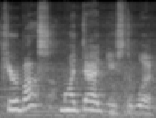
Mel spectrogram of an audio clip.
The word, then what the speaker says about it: Kiribati: karabast Kiribati it sounds it's spell Kiribati but I think it's pronounced cure bus my dad used to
